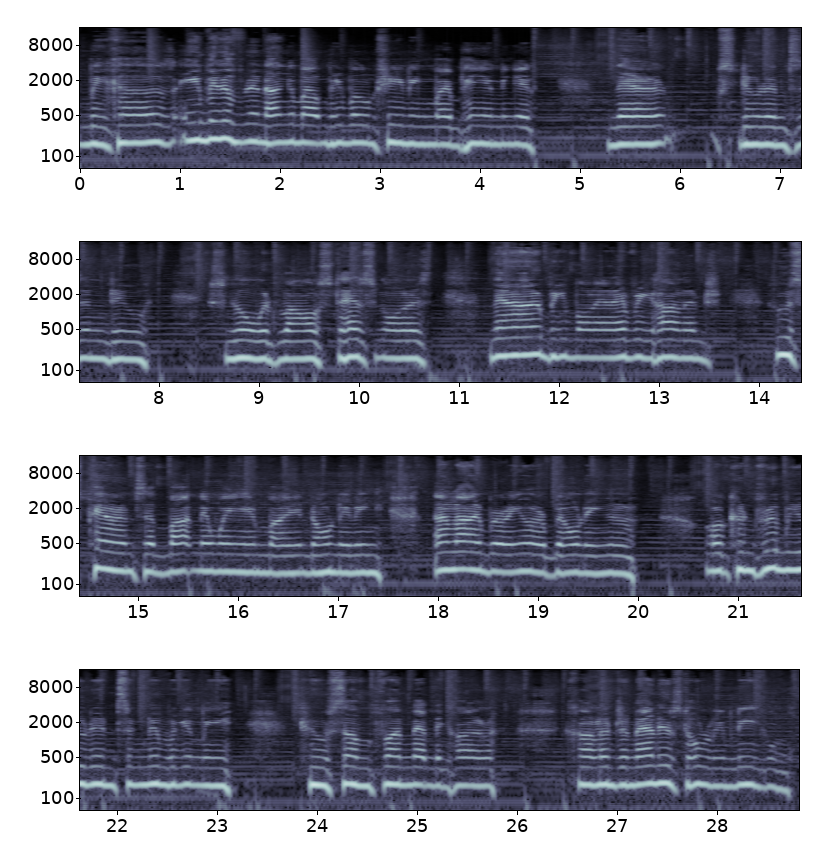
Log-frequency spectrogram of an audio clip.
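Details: Dysarthria in an adult man who reports cerebral palsy and a speech impediment, speaking in his car.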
